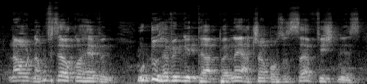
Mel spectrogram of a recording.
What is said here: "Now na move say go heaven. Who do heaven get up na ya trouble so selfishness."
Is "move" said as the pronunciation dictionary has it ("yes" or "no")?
no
